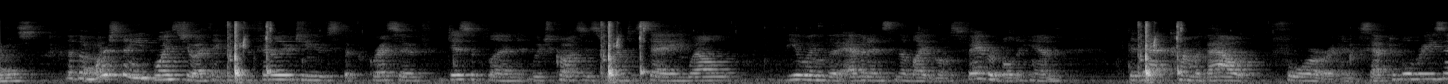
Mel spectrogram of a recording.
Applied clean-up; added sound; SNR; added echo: none; Bathtub (filling or washing) / Water / Splash, splatter; -1 dB; reverberation time 0.6 s.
